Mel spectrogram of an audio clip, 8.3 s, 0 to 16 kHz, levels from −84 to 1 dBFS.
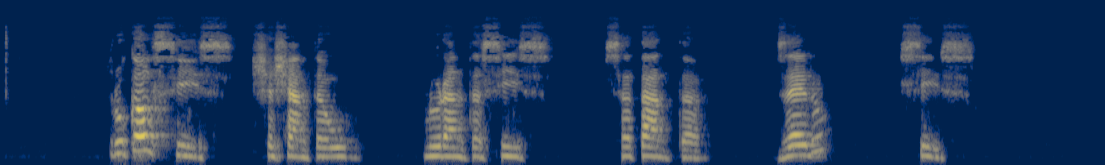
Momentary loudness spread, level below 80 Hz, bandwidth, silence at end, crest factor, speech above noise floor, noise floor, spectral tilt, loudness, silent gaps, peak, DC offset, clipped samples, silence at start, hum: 19 LU; -78 dBFS; 9.6 kHz; 1 s; 26 dB; 60 dB; -85 dBFS; -3 dB/octave; -25 LUFS; none; -2 dBFS; under 0.1%; under 0.1%; 0.85 s; none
